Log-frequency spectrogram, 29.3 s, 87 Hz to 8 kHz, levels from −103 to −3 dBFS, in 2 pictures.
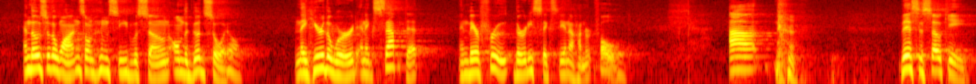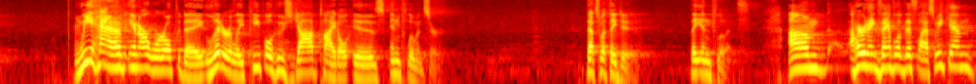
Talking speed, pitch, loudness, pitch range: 130 wpm, 180 Hz, -25 LUFS, 150-210 Hz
